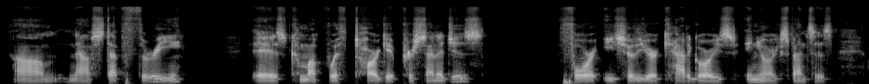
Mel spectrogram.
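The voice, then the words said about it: Groggy early-morning voice. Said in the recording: “I apologize for my voice. I woke up. It's like 5:30 in the morning.”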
